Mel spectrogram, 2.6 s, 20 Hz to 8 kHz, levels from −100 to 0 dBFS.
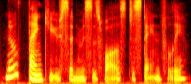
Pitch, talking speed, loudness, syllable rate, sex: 225 Hz, 165 wpm, -19 LUFS, 5.3 syllables/s, female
